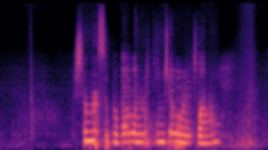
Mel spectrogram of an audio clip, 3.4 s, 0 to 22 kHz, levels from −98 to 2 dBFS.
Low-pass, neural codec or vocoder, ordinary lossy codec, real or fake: none; codec, 44.1 kHz, 0.9 kbps, DAC; none; fake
